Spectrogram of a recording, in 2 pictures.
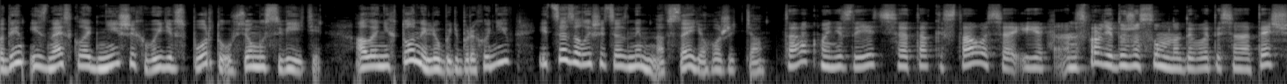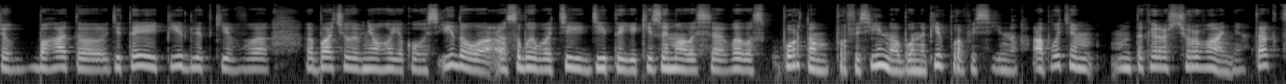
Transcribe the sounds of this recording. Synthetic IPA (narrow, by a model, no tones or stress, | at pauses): ɔd̪ɪniznɐjsklˠɐdʲnʲijʃɪxʋɪdʲiwspɔrt̪ʊ̰ːwsʲɔmʊsʲʋʲitʲḭ | ɐ̰lˠɛnʲixt̪ɔnɛlʲubɪtʲbɾɪxɔnʲiwit̪sɛzɐlˠɪʃɪt͡sʲːɐznɪmnɐ̰wsɛjɔɦɔʒɪtʲːat̪ɑkmɪnʲizd̪ɐjɛt͡sʲːɐt̪ɑkist̪ɑlˠɔsʲɐʔinɐspɾɑwdʲid̪uʒɛsumnɔd̪ɪʋɪt̪ɪsʲɐnɐt̪ɛʃt͡ʃɔbɐɦɑt̪ɔdʲit̪ɛjpʲid̪ʲlʲɐt̪kʲiw | bɑt͡ʃɪlˠɪwnʲɔɦɔjɐkɔɦɔsʲid̪ɔlˠɐɔsɔblˠɪʋɔtʲidʲit̪ɪjɐkʲizɐjmɑlˠɪsʲɐʋɛlˠɔspɔrt̪ɔmpɾɔfesʲijnɔɐbɔnɐpʲiwpɾɔfesʲijnɔɐpɔtʲim | t̪ɐkɛɾɔʃt͡ʃʊɾʊʋɑnʲːɐt̪ɑk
